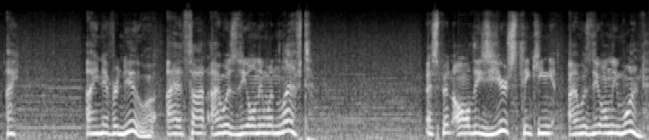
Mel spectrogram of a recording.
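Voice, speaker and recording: A man's voice: high-pitched, steady tone, normal speed, a little mellow, faint music behind, pitched above the performer's own voice, close to an everyday voice. A man voicing an earnest, stunned immortal woman of great age in a visual novel game, full of wonder. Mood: stunned sorrow.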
